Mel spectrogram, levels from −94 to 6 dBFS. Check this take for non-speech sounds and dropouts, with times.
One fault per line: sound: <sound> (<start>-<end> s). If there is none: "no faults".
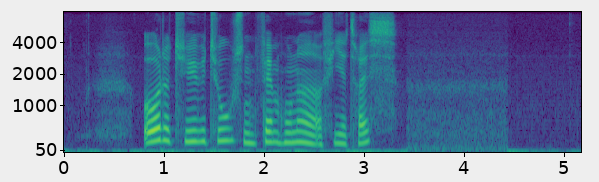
no faults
